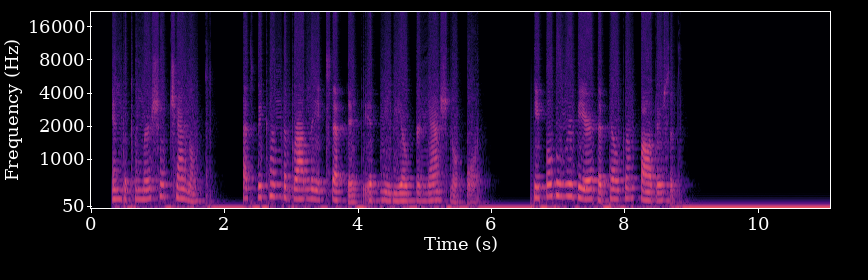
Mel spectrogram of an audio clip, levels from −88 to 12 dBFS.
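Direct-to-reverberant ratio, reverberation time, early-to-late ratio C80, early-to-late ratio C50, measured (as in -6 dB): 6.0 dB, 0.45 s, 18.0 dB, 14.0 dB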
